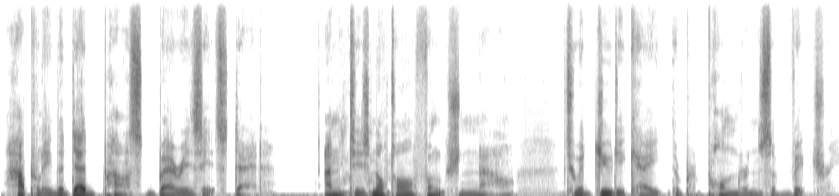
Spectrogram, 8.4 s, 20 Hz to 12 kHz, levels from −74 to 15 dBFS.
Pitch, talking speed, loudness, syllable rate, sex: 95 Hz, 145 wpm, -22 LUFS, 4.7 syllables/s, male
